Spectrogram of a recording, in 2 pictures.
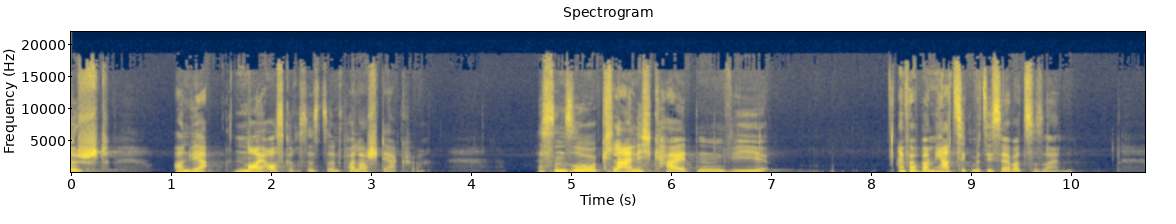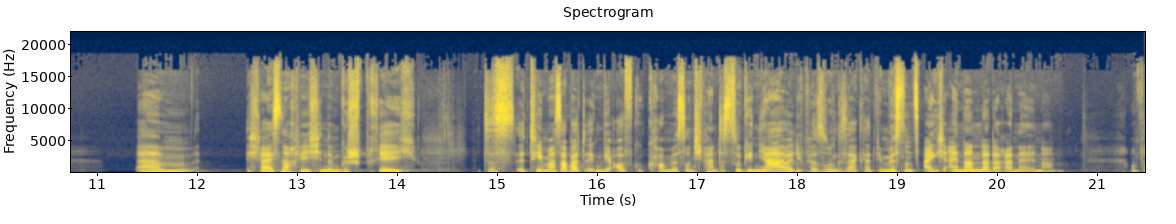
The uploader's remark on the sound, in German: Die Aufnahmen sind im Rahmen unseres gemeinsamen Wochenstarts als Angestellten-Team in der Move Church entstanden.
